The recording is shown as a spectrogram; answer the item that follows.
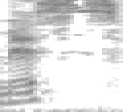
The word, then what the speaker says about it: Mss: Okay, so as you said, I'm Miss Francois, that's spelled MSS for multi-talented and super sexy.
